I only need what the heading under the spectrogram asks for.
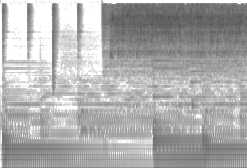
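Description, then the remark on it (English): Water runs steadily from a faucet into a sink with a low, even rush as dishes are loaded into a dishwasher, preceded by a few quick clinks and taps. A deeper surge swells partway through. “As Gladys began to load the dishwasher”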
